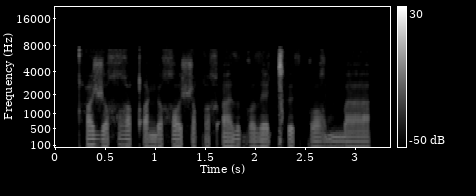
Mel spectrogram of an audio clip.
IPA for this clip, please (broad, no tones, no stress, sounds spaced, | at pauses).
qʰ ʊ ʒ ʊ χ ʁ ø qʼ ɛ ŋ ø χ ɔ ʃ ø q a χ ʔ a ð ʊ ɡ ɔ ð ɛ ǀʰ ø θ k ɔ ʁ mː a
